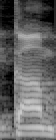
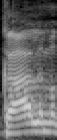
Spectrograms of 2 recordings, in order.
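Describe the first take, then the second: First: The L sound is silent. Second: The L sound is pronounced. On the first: The speaker calls it right. "यानी काम पढ़ाएगा" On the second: The speaker calls it wrong. "इसको काल्म कहेंगे गलत पढ़ा जाएगा"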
